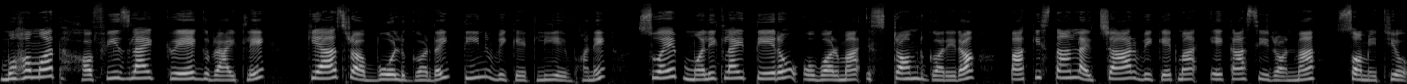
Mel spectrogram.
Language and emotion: Nepali, neutral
